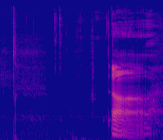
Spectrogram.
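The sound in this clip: A single sharp computer mouse click as a new notes page is opened, brief and crisp against near silence, followed by a person starting to talk.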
